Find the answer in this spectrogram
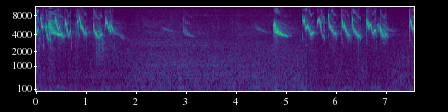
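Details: Warbling white-eye warbling song: bursts of high, rapid twittering notes with quick up-and-down slurs, first a run of five or so, then faint single slurred whistles, then another lively run of bright chirps near the end.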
